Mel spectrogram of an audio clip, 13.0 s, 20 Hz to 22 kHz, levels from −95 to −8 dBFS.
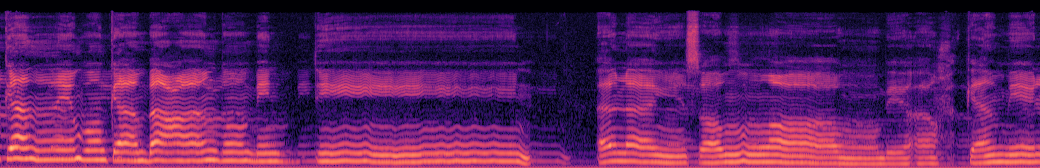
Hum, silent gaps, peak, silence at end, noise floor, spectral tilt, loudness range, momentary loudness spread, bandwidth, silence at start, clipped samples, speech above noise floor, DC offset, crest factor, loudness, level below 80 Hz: none; none; -14 dBFS; 0 s; -54 dBFS; -5 dB/octave; 5 LU; 10 LU; 16.5 kHz; 0 s; under 0.1%; 24 dB; 0.6%; 18 dB; -32 LUFS; -60 dBFS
